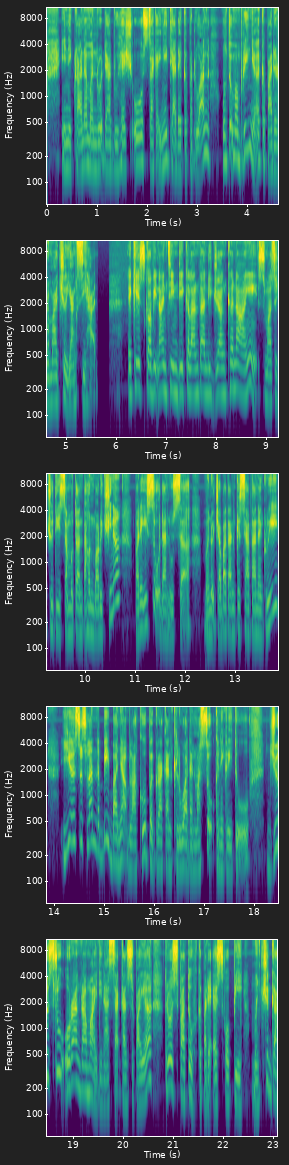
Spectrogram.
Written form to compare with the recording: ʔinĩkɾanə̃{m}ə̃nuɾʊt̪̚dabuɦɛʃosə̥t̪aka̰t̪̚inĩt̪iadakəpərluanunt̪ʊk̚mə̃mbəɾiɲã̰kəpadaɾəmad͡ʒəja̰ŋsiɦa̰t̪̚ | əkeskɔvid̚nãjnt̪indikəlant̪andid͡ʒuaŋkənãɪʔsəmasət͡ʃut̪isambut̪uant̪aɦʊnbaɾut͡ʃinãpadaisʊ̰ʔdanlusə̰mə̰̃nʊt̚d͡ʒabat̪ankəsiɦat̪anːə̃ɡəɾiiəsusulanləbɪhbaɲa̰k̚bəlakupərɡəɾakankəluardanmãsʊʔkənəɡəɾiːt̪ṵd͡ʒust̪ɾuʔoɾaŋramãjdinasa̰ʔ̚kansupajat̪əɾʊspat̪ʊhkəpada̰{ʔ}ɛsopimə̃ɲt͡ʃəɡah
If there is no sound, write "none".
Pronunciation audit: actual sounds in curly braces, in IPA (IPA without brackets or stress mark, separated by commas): m, ʔ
